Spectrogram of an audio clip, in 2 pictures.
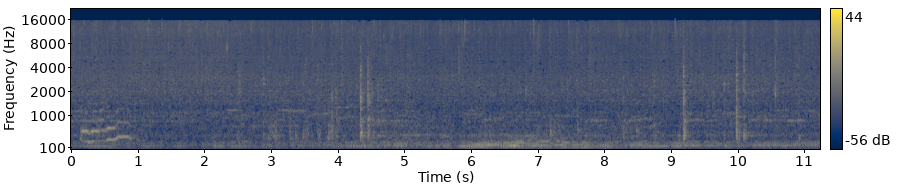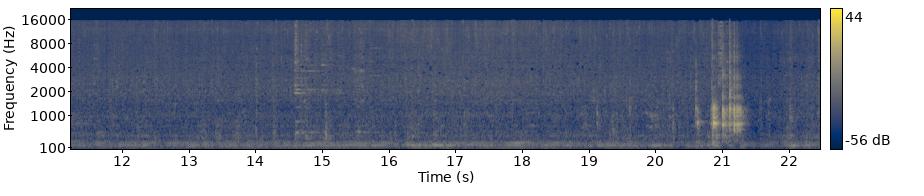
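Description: Mung-bean peyek crackers frying in hot oil in a wok: a steady sizzle, with a few sharp clicks of a metal spatula against the wok as the crackers are turned. A short, loud clatter comes near the end.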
